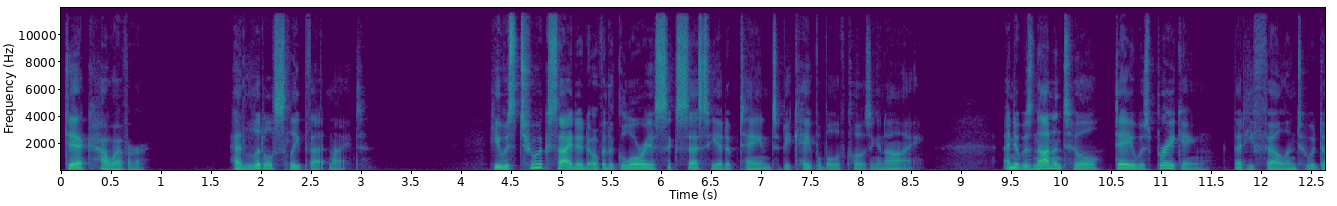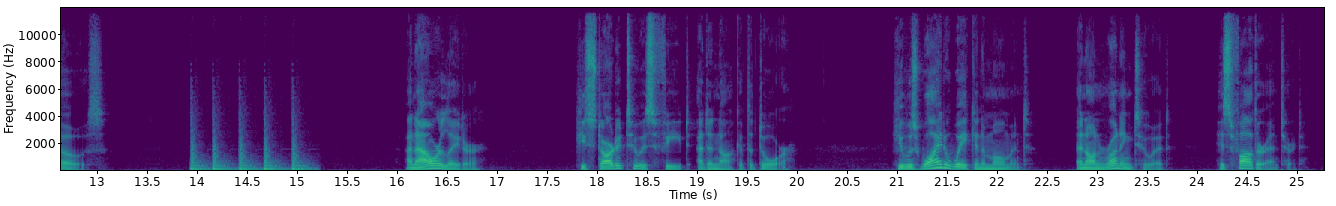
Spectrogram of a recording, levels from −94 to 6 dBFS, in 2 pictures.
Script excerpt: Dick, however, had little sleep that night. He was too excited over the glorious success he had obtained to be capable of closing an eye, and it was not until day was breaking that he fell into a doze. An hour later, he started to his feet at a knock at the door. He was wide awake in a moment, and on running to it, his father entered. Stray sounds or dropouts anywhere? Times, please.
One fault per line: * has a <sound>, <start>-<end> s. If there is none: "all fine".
* has a thud, 13.9-15.3 s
